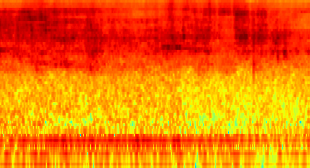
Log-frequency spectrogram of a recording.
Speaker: Obviously, pretty massive leak here. There must be a crack because it's coming from actually underneath too.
